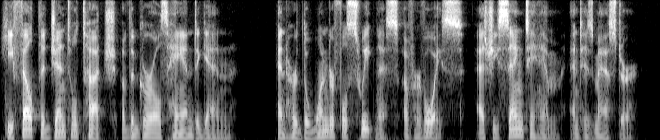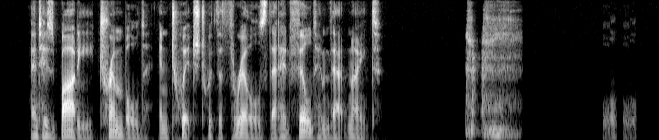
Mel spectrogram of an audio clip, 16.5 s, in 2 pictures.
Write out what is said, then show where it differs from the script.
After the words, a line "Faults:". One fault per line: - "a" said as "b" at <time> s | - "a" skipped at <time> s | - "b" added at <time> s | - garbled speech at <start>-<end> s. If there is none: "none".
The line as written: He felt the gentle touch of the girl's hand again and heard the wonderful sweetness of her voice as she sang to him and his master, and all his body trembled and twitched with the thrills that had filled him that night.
He felt the gentle touch of the girl's hand again and heard the wonderful sweetness of her voice as she sang to him and his master, and his body trembled and twitched with the thrills that had filled him that night.
Faults:
- "all" skipped at 8.8 s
